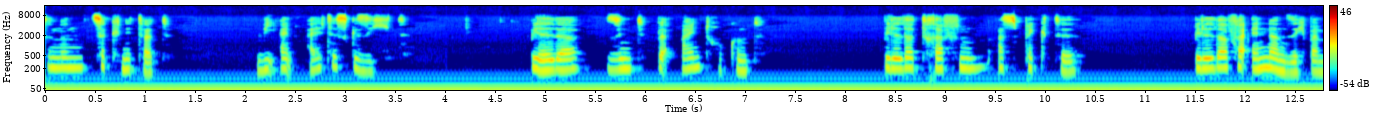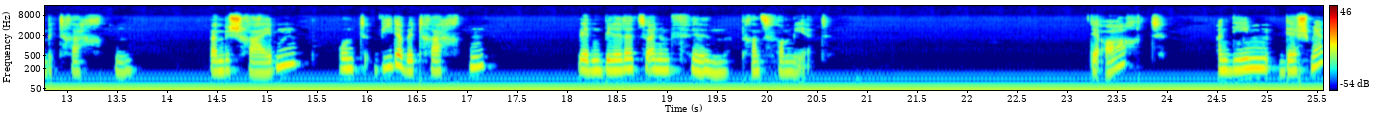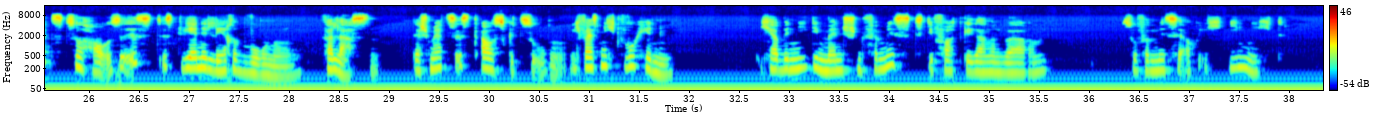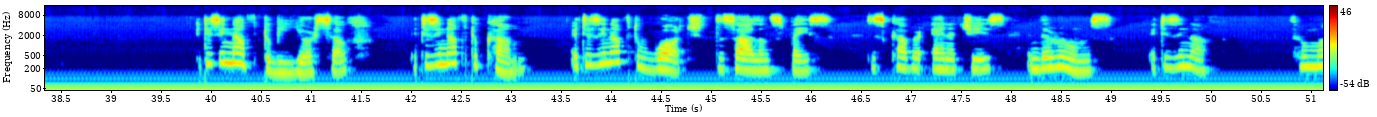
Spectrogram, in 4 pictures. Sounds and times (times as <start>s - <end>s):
Speech: 0.0s - 1.2s, 2.2s - 3.6s, 4.9s - 7.2s, 8.4s - 10.3s, 11.5s - 13.7s, 14.4s - 17.2s, 18.2s - 20.6s, 23.3s - 31.8s, 32.8s - 35.6s, 36.4s - 37.9s, 39.9s - 50.0s, 50.8s - 51.1s.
